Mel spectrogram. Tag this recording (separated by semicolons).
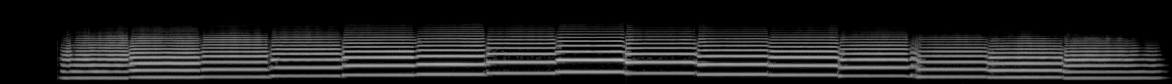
scale; Csharpnatural; minor; neumann-U87; trumpet; good-sounds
